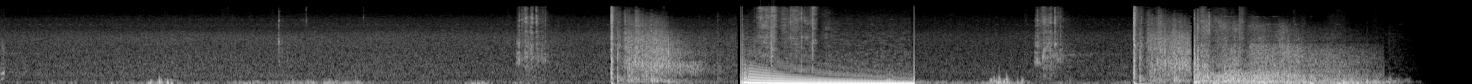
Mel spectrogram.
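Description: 12-gauge Benelli Supernova pump shotgun firing at clay targets: a sharp shot about six seconds in and another about eleven and a half seconds in, followed by a noisy tail. Between them comes a very loud, drawn-out, distorted boom lasting under two seconds, falling in pitch.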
